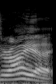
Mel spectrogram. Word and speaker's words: Raya: just go back and forth and how i pronounce it every time always raya it's ryan no i always go back and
